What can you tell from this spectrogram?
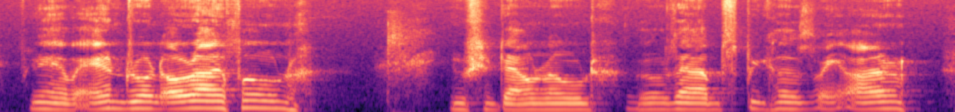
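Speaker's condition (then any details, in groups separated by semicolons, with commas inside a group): Cerebral palsy, severe; spastic type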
